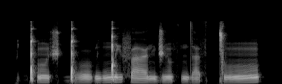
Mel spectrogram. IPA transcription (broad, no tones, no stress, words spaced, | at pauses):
ǃʼõːʃɡ͡ǃoːɡ ŋ͡ǃifaːɐ̯nd͡ʒõθndaθ ǀõː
